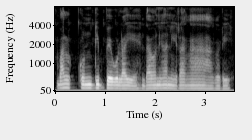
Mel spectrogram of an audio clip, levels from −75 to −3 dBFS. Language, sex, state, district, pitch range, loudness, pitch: Chakma, male, Tripura, Unakoti, 110-120 Hz, -17 LUFS, 110 Hz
